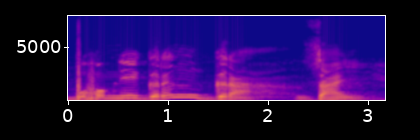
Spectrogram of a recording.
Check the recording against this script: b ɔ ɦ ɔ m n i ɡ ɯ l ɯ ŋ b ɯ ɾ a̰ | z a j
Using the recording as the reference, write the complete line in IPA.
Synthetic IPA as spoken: b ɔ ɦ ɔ m n i ɡ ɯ ɾ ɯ ŋ ɡ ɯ ɾ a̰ | z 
